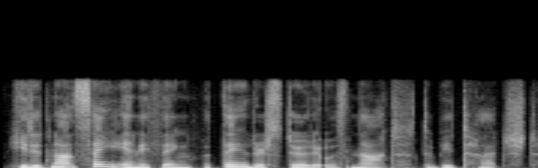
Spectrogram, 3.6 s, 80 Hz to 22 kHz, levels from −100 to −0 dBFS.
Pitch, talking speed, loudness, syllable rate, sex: 200 Hz, 235 wpm, -18 LUFS, 5.7 syllables/s, female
